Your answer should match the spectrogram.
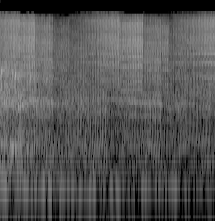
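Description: Ambient electronic music: a sustained low drone with a faint hiss above it, slowly fading.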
